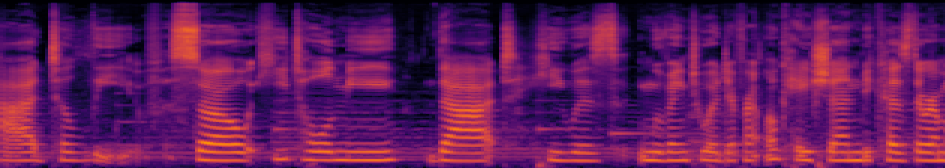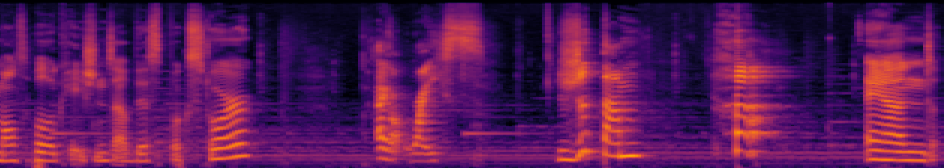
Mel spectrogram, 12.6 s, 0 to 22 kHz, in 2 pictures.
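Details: 27-year-old woman diagnosed with Tourette syndrome at age 12; a verbal interjection interrupting her narration appears to be a vocal tic; finding: vocal tic (Tourette syndrome).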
